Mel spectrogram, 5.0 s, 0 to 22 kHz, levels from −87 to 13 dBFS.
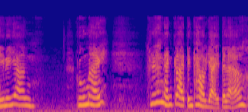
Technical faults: HE-AAC compression

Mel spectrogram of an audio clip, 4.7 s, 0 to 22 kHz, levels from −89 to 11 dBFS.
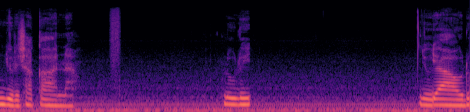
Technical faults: wireless microphone noise hit; damaged data in a compressed stream

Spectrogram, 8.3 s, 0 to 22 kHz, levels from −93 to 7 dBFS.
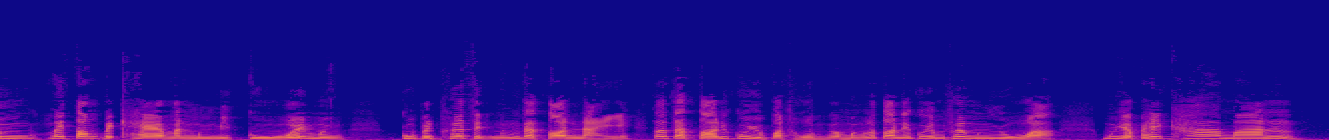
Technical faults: compressed frames skipped

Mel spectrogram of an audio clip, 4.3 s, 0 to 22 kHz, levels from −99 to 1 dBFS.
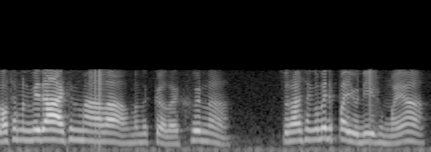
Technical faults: bit errors on a digital phone line

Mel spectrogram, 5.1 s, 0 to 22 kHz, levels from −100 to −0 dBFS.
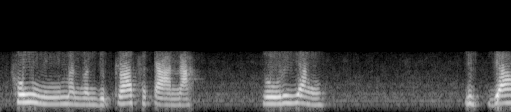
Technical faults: Speex codec

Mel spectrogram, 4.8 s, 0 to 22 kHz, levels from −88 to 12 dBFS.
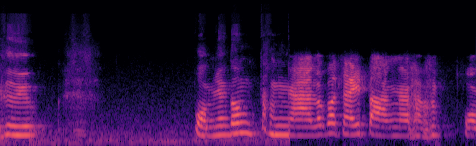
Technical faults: Opus voice compression; input switched to a poorer device

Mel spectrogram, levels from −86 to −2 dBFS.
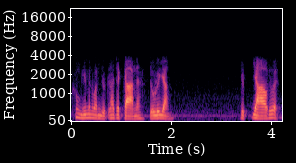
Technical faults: G.729 codec

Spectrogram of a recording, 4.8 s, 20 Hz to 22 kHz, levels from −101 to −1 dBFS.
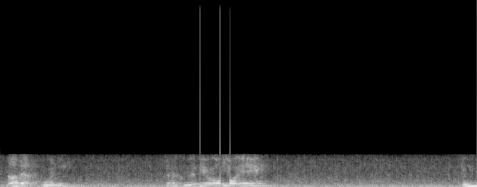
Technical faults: tandem speech coding; chunks out of order

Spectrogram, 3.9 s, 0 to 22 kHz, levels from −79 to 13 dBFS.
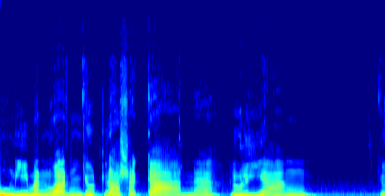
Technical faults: short stall from a late packet

